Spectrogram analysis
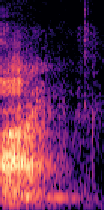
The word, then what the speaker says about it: Ai: Everyone remembers Jericho, the city, but what about the city of Ai? A-I. Yeah. Pronounced I.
